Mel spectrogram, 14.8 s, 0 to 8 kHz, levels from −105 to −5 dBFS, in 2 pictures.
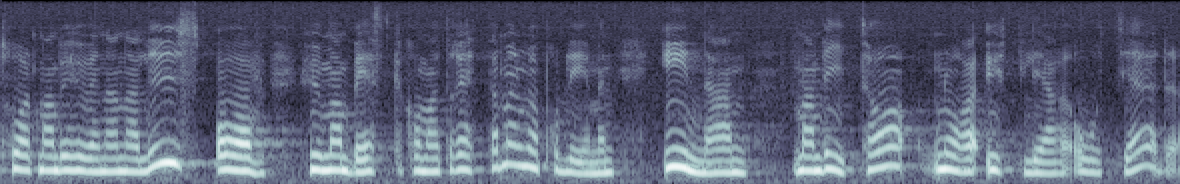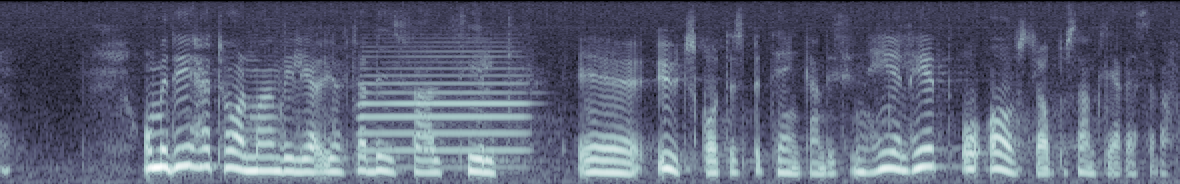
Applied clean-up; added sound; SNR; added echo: none; Wind instrument, woodwind instrument; 10 dB; none.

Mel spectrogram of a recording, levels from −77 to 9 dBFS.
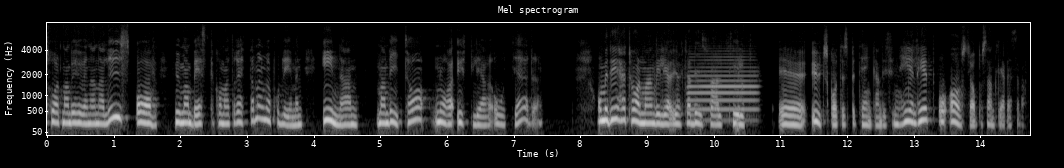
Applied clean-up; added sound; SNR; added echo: neural mask model RNNoise.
